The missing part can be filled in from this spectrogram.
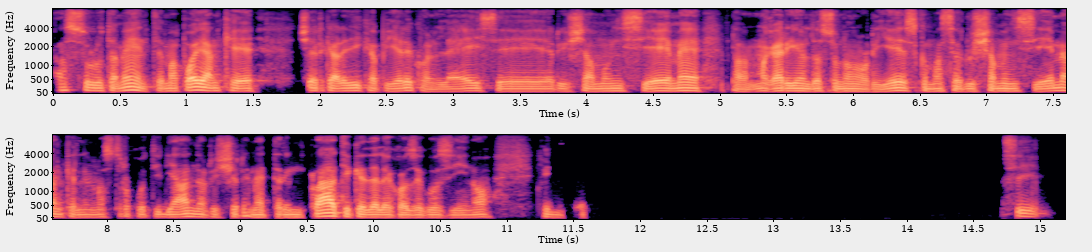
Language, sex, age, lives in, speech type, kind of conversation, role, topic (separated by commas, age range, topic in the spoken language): Italian, male, 40-44, Italy, conversation, podcast, guest, Che cosa ti fa sentire davvero a casa?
